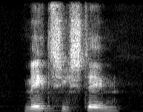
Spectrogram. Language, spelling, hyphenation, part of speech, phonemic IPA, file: Dutch, meetsysteem, meet‧sys‧teem, noun, /ˈmeːtsisteːm/, Nl-meetsysteem.ogg
- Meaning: measurement system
